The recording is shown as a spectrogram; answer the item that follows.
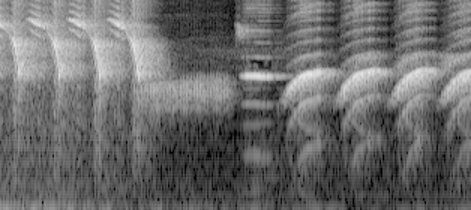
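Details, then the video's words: Rolling (ngerol) canary song meant to encourage young canaries to sing: quick high down-slurred notes, then a brief sustained whistle, followed by a series of bright, arching repeated notes. "KENARI NGEROL COCOK UNTUK MANCING KENARI MUDA AGAR NGEROL"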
